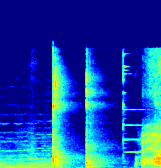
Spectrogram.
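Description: A table tennis ball being hit back and forth in a quick rally: several sharp knocks of the ball on the rubber paddles and the table, about half a second apart, over background music.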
